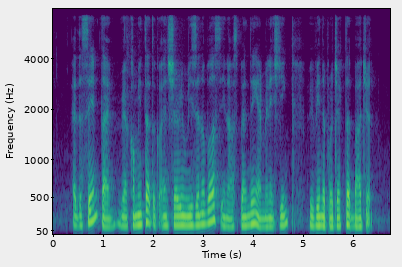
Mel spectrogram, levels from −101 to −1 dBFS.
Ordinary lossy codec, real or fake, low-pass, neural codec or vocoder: MP3, 64 kbps; real; 7.2 kHz; none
